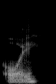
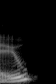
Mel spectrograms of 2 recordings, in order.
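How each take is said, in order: First: The letters sound like the English word 'oy'. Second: The letters sound like the English word 'you'. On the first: The speaker calls it right. "You pronounce that as oi" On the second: The speaker calls it wrong. "if I'm speaking in English, I have the tendency of call it e- eu"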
